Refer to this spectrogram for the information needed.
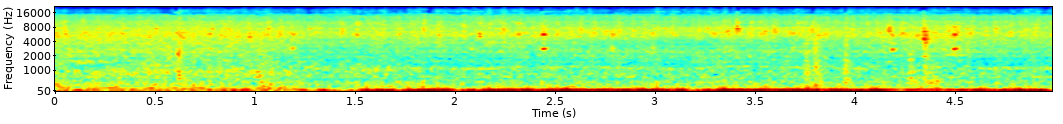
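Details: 1957 Chevy V8 at idle after a roadside repair of a coolant and transmission fluid leak on Hot Rod Power Tour. Steady, even low burble with no misses, knocks or squeals, and it stays smooth when put into gear. Normal idle.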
